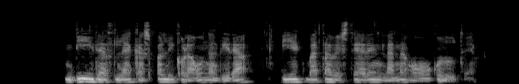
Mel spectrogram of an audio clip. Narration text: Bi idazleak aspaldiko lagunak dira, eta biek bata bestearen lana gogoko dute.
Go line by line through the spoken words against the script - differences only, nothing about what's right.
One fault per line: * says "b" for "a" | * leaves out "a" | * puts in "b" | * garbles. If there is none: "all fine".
* leaves out "eta"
